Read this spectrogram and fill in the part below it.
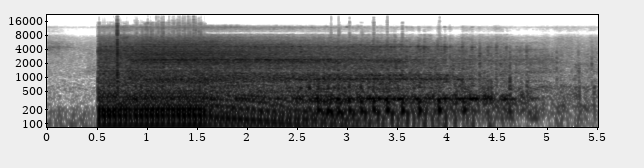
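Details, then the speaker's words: Riding mower with a Briggs & Stratton V-twin engine, started and idling. A light rattling whir comes from the pulley bearing on the electric PTO blade clutch. The noise stops when the blades are engaged and doesn't change with the transmission clutch. "as soon as I engage the blades the noise goes away and that's actually going to be the um bearing on the pulley on the elect"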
